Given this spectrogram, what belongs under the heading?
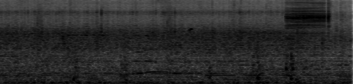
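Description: Heavy rain pours onto a road in Alappuzha under a broad, rumbling wash of noise, with faint distant traffic mixed in. No one speaks.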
